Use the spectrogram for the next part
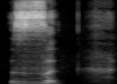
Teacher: Так, вимовляється дзвінко. Чуємо шум і голос. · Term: дзвінкий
